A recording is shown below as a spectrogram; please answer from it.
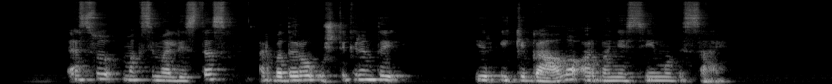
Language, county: Lithuanian, Panevėžys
